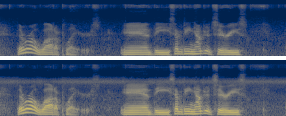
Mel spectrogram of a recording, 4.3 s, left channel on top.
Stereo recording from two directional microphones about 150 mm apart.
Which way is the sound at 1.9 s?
40° left (ahead or behind).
